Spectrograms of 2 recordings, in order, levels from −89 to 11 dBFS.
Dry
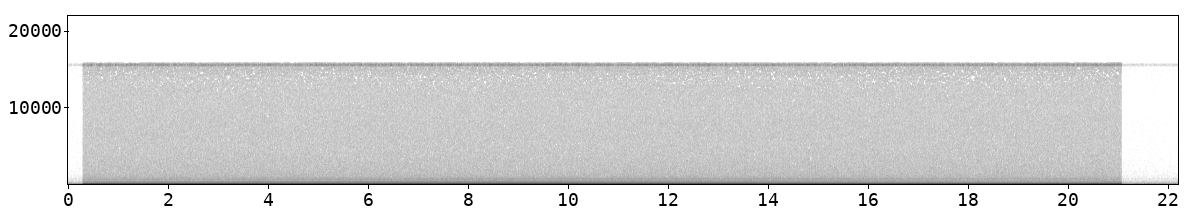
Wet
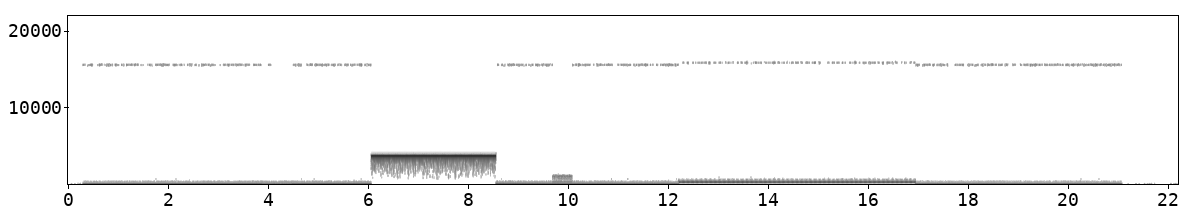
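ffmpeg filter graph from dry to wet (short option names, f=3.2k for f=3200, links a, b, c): -filter_complex "[0:a]asettb=1/sr,asplit=3[a][b][c];[a]atrim=end=3.864[d];[b]atrim=start=3.86:end=4.48,asetpts=PTS-STARTPTS,afade=t=in:d=0.004:c=qsin,afade=t=out:st=0.616:d=0.004:c=qsin,highpass=f=97:w=0.5412,highpass=f=97:w=1.3066,highshelf=f=4.5k:g=-4.5[e];[c]atrim=start=4.476[f];[d][e]acrossfade=d=0.004:c1=hsin:c2=qsin[g];[g][f]acrossfade=d=0.004:c1=qsin:c2=hsin,asettb=1/sr,asplit=3[h][i][j];[h]atrim=end=6.064[k];[i]atrim=start=6.06:end=8.56,asetpts=PTS-STARTPTS,afade=t=in:d=0.004:c=qsin,afade=t=out:st=2.496:d=0.004:c=qsin,lowshelf=f=210:g=11,asplit=2[l][m];[m]highpass=f=720:p=1,volume=45dB,asoftclip=type=tanh:threshold=-8dB[n];[l][n]amix=inputs=2:normalize=0,lowpass=f=1k:p=1,volume=-6dB,lowpass=f=3.2k:t=q:w=0.5098,lowpass=f=3.2k:t=q:w=0.6013,lowpass=f=3.2k:t=q:w=0.9,lowpass=f=3.2k:t=q:w=2.563,afreqshift=-3800[o];[j]atrim=start=8.556[p];[k][o]acrossfade=d=0.004:c1=hsin:c2=qsin[q];[q][p]acrossfade=d=0.004:c1=qsin:c2=hsin,asettb=1/sr,asplit=3[r][s][t];[r]atrim=end=9.694[u];[s]atrim=start=9.69:end=10.09,asetpts=PTS-STARTPTS,afade=t=in:d=0.004:c=qsin,afade=t=out:st=0.396:d=0.004:c=qsin,lowpass=f=1.1k:t=q:w=12,equalizer=f=320:w=2:g=11[v];[t]atrim=start=10.086[w];[u][v]acrossfade=d=0.004:c1=hsin:c2=qsin[x];[x][w]acrossfade=d=0.004:c1=qsin:c2=hsin,asettb=1/sr,asplit=3[y][z][aa];[y]atrim=end=12.214[ab];[z]atrim=start=12.21:end=16.95,asetpts=PTS-STARTPTS,afade=t=in:d=0.004:c=qsin,afade=t=out:st=4.736:d=0.004:c=qsin,aecho=1:1:807:0.562,atrim=end_sample=209034,tremolo=f=11:d=0.54,afreqshift=280[ac];[aa]atrim=start=16.946[ad];[ab][ac]acrossfade=d=0.004:c1=hsin:c2=qsin[ae];[ae][ad]acrossfade=d=0.004:c1=qsin:c2=hsin,highpass=120,afftfilt=real='re*gte(hypot(re,im),0.0178)':imag='im*gte(hypot(re,im),0.0178)':win_size=1024:overlap=0.75,equalizer=f=240:t=o:w=1:g=-14,volume=2dB"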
